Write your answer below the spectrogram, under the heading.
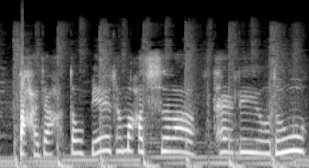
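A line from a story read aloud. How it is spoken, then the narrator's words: Loud shout. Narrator (Chinese): 这货当时居然大喊道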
